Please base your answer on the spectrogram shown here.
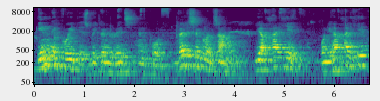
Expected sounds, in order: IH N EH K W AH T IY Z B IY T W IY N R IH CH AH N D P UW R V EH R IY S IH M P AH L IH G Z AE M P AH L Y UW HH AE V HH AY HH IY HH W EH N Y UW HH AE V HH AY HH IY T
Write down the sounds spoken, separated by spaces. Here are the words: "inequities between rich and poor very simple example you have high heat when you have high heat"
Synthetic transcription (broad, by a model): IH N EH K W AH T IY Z B IY T W IY N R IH S AH N D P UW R V EH R IY S IH M P AH L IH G Z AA M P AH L Y UW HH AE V HH AY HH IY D W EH N Y UW HH AE V HH AY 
